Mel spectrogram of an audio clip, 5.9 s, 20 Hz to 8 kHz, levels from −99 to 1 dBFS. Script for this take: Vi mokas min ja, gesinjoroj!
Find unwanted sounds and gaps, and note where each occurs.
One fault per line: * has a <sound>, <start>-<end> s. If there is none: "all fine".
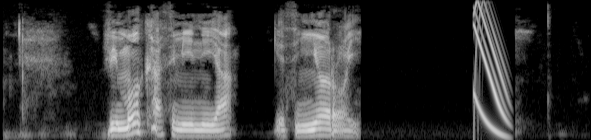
* has a chirp, 4.7-5.1 s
